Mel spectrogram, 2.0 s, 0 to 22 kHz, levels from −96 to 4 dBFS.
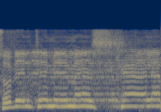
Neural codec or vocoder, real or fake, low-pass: vocoder, 44.1 kHz, 128 mel bands every 512 samples, BigVGAN v2; fake; 7.2 kHz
